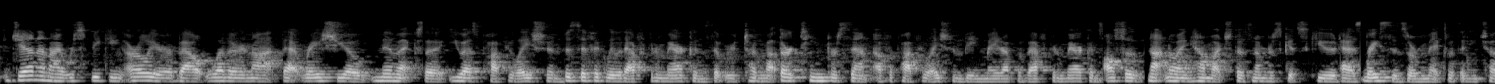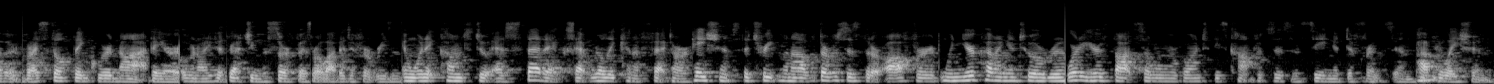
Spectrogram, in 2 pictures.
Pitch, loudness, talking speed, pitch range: 150 Hz, -20 LUFS, 225 wpm, 140-160 Hz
